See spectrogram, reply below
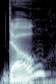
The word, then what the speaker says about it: doux: What, how do you say D-O-U-X? Doe? – Do? – Do? – Do South. – It is do.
